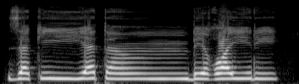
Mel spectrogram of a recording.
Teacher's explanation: قلب کا معنی ہے بدل دینا. ہمیں تنوین کو میم میں بدل کے اور غنہ کے ساتھ یہ حکم کو ادا کرنا ہے · کلمت بغیری میں غین کو موٹی آواز میں پڑھیں گے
